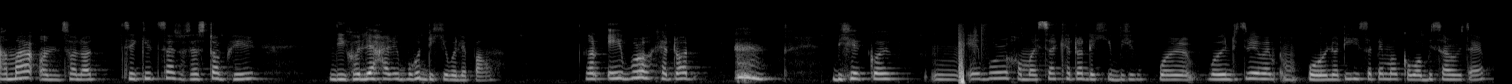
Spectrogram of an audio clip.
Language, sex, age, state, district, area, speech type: Assamese, female, 18-30, Assam, Biswanath, rural, spontaneous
